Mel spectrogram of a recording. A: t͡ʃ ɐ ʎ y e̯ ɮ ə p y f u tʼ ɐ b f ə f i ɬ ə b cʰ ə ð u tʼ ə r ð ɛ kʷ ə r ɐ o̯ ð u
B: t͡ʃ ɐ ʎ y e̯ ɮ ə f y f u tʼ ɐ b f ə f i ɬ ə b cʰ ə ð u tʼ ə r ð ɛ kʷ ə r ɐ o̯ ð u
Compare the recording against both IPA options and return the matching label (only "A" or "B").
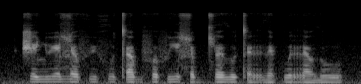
B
